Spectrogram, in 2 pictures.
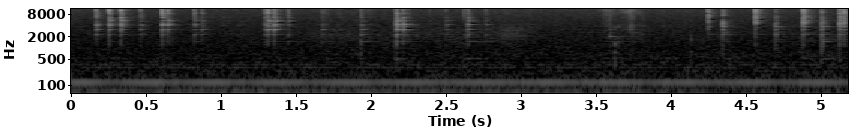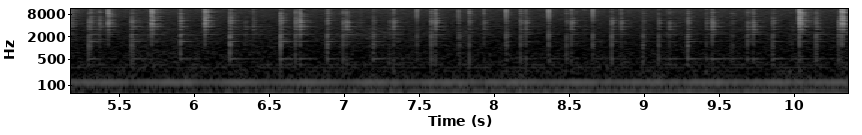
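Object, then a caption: Glass bottle filled with liquid. Long fingernails tap on a glass rye whiskey bottle filled with amber liquid, held up in the hand. Quick bursts of bright, short clinks repeat at a fairly steady pace over a constant low hum.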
